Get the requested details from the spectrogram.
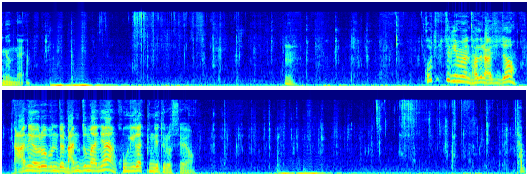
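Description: A young man chews food wetly close to a microphone.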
